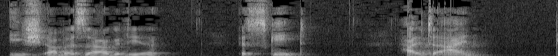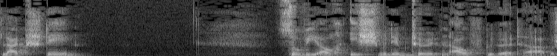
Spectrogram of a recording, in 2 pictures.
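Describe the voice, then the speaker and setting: A man voicing a calm, serene male monk teacher who speaks firmly and gently. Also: on the low side. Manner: calm and firm.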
